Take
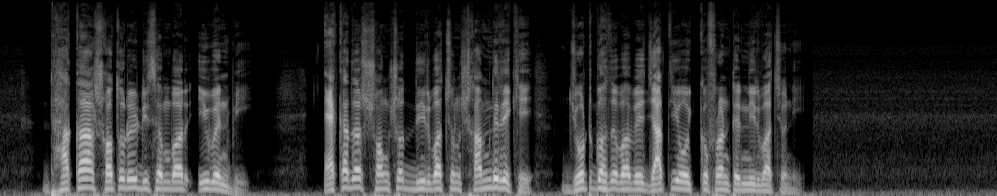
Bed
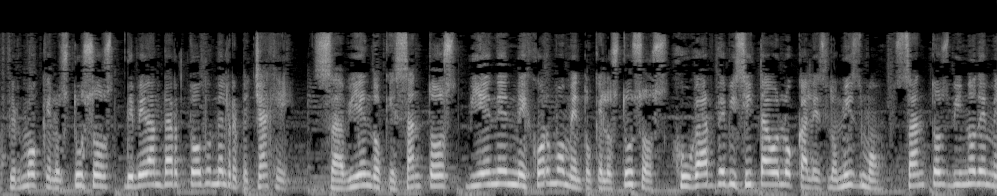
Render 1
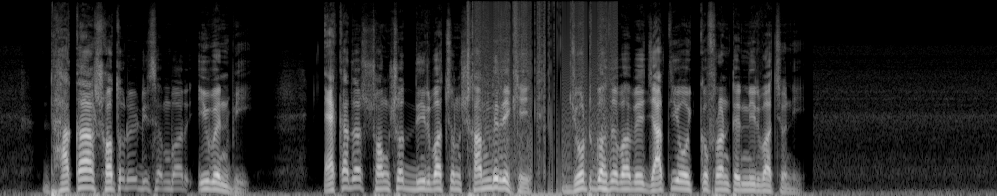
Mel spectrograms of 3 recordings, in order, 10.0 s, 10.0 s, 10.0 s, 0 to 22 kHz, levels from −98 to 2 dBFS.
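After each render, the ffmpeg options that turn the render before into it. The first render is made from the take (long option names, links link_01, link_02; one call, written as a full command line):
ffmpeg -i in.wav -filter_complex "[0:a]asettb=1/sr,asplit=3[link_01][link_02][link_03];[link_01]atrim=end=1.204[link_04];[link_02]atrim=start=1.2:end=2.01,asetpts=PTS-STARTPTS,afade=type=in:duration=0.004:curve=qsin,afade=type=out:start_time=0.806:duration=0.004:curve=qsin,acompressor=threshold=-37dB:ratio=8:attack=3.2:release=140:knee=1:detection=peak[link_05];[link_03]atrim=start=2.006[link_06];[link_04][link_05]acrossfade=duration=0.004:curve1=hsin:curve2=qsin[link_07];[link_07][link_06]acrossfade=duration=0.004:curve1=qsin:curve2=hsin,asettb=1/sr,asplit=3[link_08][link_09][link_10];[link_08]atrim=end=4.674[link_11];[link_09]atrim=start=4.67:end=6.18,asetpts=PTS-STARTPTS,afade=type=in:duration=0.004:curve=qsin,afade=type=out:start_time=1.506:duration=0.004:curve=qsin,aeval=exprs='val(0)+0.5*0.0178*sgn(val(0))':channel_layout=same[link_12];[link_10]atrim=start=6.176[link_13];[link_11][link_12]acrossfade=duration=0.004:curve1=hsin:curve2=qsin[link_14];[link_14][link_13]acrossfade=duration=0.004:curve1=qsin:curve2=hsin,asplit=2[link_15][link_16];[link_15]atrim=end=3.73,asetpts=PTS-STARTPTS,afade=type=out:start_time=3.27:duration=0.46:silence=0.237137[link_17];[link_16]atrim=start=3.73,asetpts=PTS-STARTPTS,afade=type=in:duration=0.004:curve=hsin:silence=0.237137[link_18];[link_17][link_18]concat=n=2:v=0:a=1" out.wav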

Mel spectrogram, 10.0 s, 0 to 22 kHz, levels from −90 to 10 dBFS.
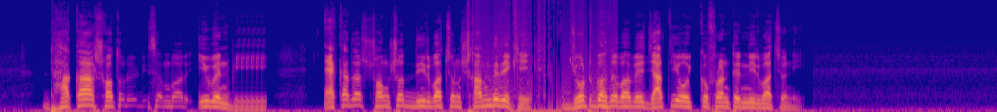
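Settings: ffmpeg -i in.wav -filter_complex "[0:a]asplit=8[link_01][link_02][link_03][link_04][link_05][link_06][link_07][link_08];[link_01]atrim=end=1.48,asetpts=PTS-STARTPTS,afade=type=out:start_time=0.91:duration=0.57:silence=0.0749894[link_09];[link_02]atrim=start=1.48:end=2.412,asetpts=PTS-STARTPTS,afade=type=in:duration=0.004:curve=hsin:silence=0.0749894[link_10];[link_03]atrim=start=2.358:end=2.412[link_11];[link_04]atrim=start=2.358:end=2.412[link_12];[link_05]atrim=start=2.358:end=2.412[link_13];[link_06]atrim=start=2.358:end=2.412[link_14];[link_07]atrim=start=2.358:end=2.412[link_15];[link_08]atrim=start=2.658[link_16];[link_09][link_10]concat=n=2:v=0:a=1[link_17];[link_17][link_11]acrossfade=duration=0.004:curve1=hsin:curve2=hsin[link_18];[link_18][link_12]acrossfade=duration=0.004:curve1=hsin:curve2=hsin[link_19];[link_19][link_13]acrossfade=duration=0.004:curve1=hsin:curve2=hsin[link_20];[link_20][link_14]acrossfade=duration=0.004:curve1=hsin:curve2=hsin[link_21];[link_21][link_15]acrossfade=duration=0.004:curve1=hsin:curve2=hsin[link_22];[link_22][link_16]acrossfade=duration=0.004:curve1=hsin:curve2=hsin" out.wav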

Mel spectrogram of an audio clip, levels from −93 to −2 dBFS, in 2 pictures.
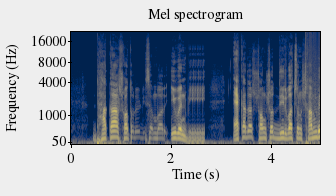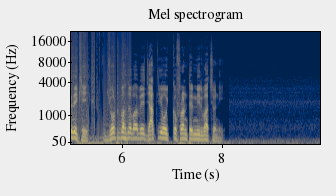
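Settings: ffmpeg -i in.wav -filter_complex "[0:a]asettb=1/sr,asplit=3[link_01][link_02][link_03];[link_01]atrim=end=1.254[link_04];[link_02]atrim=start=1.25:end=3.33,asetpts=PTS-STARTPTS,afade=type=in:duration=0.004:curve=qsin,afade=type=out:start_time=2.076:duration=0.004:curve=qsin,highshelf=frequency=2200:gain=5.5[link_05];[link_03]atrim=start=3.326[link_06];[link_04][link_05]acrossfade=duration=0.004:curve1=hsin:curve2=qsin[link_07];[link_07][link_06]acrossfade=duration=0.004:curve1=qsin:curve2=hsin,asettb=1/sr,asplit=3[link_08][link_09][link_10];[link_08]atrim=end=4.094[link_11];[link_09]atrim=start=4.09:end=4.6,asetpts=PTS-STARTPTS,afade=type=in:duration=0.004:curve=qsin,afade=type=out:start_time=0.506:duration=0.004:curve=qsin,highshelf=frequency=2700:gain=10.5[link_12];[link_10]atrim=start=4.596[link_13];[link_11][link_12]acrossfade=duration=0.004:curve1=hsin:curve2=qsin[link_14];[link_14][link_13]acrossfade=duration=0.004:curve1=qsin:curve2=hsin,asettb=1/sr,asplit=3[link_15][link_16][link_17];[link_15]atrim=end=5.344[link_18];[link_16]atrim=start=5.34:end=6.77,asetpts=PTS-STARTPTS,afade=type=in:duration=0.004:curve=qsin,afade=type=out:start_time=1.426:duration=0.004:curve=qsin,tremolo=f=150:d=0.519[link_19];[link_17]atrim=start=6.766[link_20];[link_18][link_19]acrossfade=duration=0.004:curve1=hsin:curve2=qsin[link_21];[link_21][link_20]acrossfade=duration=0.004:curve1=qsin:curve2=hsin" out.wav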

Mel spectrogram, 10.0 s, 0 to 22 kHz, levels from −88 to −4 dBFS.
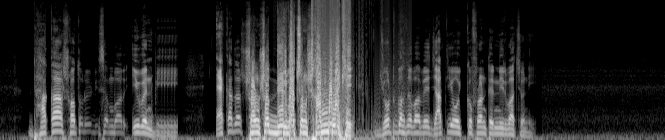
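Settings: ffmpeg -i in.wav -filter_complex "[0:a]asplit=3[link_01][link_02][link_03];[link_01]afade=type=out:start_time=3.68:duration=0.02[link_04];[link_02]aeval=exprs='0.266*sin(PI/2*5.01*val(0)/0.266)':channel_layout=same,afade=type=in:start_time=3.68:duration=0.02,afade=type=out:start_time=5.25:duration=0.02[link_05];[link_03]afade=type=in:start_time=5.25:duration=0.02[link_06];[link_04][link_05][link_06]amix=inputs=3:normalize=0" out.wav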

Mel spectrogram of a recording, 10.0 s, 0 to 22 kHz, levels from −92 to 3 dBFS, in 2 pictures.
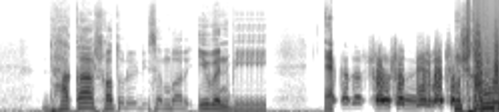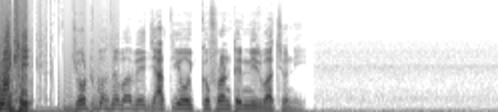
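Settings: ffmpeg -i in.wav -filter_complex "[0:a]asplit=3[link_01][link_02][link_03];[link_01]afade=type=out:start_time=3.31:duration=0.02[link_04];[link_02]highpass=frequency=440:width=0.5412,highpass=frequency=440:width=1.3066,equalizer=frequency=450:width_type=q:width=4:gain=9,equalizer=frequency=690:width_type=q:width=4:gain=-10,equalizer=frequency=2000:width_type=q:width=4:gain=-9,lowpass=frequency=2000:width=0.5412,lowpass=frequency=2000:width=1.3066,afade=type=in:start_time=3.31:duration=0.02,afade=type=out:start_time=4.54:duration=0.02[link_05];[link_03]afade=type=in:start_time=4.54:duration=0.02[link_06];[link_04][link_05][link_06]amix=inputs=3:normalize=0,asettb=1/sr,asplit=3[link_07][link_08][link_09];[link_07]atrim=end=5.894[link_10];[link_08]atrim=start=5.89:end=6.56,asetpts=PTS-STARTPTS,afade=type=in:duration=0.004:curve=qsin,afade=type=out:start_time=0.666:duration=0.004:curve=qsin,acompressor=threshold=-27dB:ratio=6:attack=3.2:release=140:knee=1:detection=peak[link_11];[link_09]atrim=start=6.556[link_12];[link_10][link_11]acrossfade=duration=0.004:curve1=hsin:curve2=qsin[link_13];[link_13][link_12]acrossfade=duration=0.004:curve1=qsin:curve2=hsin" out.wav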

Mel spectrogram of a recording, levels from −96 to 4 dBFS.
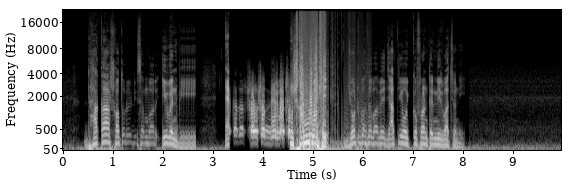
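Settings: ffmpeg -i in.wav -af "bass=frequency=250:gain=9,treble=frequency=4000:gain=-3" out.wav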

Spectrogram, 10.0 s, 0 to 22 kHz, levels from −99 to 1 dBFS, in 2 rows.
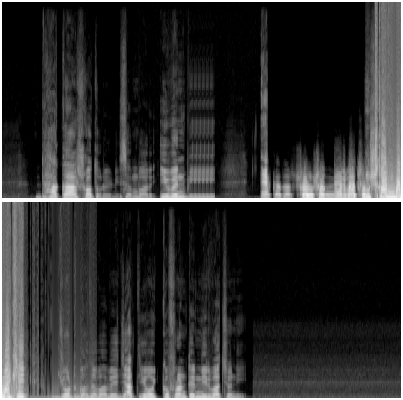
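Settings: ffmpeg -i in.wav -af "highpass=180,equalizer=frequency=1200:width=1.2:gain=4.5" out.wav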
